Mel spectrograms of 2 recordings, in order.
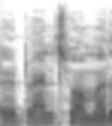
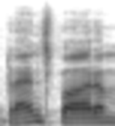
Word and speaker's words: transformer: ஸோ எலக்ட்ரிசிட்டியில் main important thing நமக்கு டிரான்ஸ்ஃபார்மர் தான். அண்ட் அட் the same time நம்ம வில்லேஜில் நீங்கள் கேள்விப்பட்டிருப்பீங்க, இதை வந்து எப்படி சொல்லுவாங்க அப்படின்னா டிரான்ஸ்பாரம் அப்படின்னு சொல்லுவாங்க. டிரான்ஸ் அப்படின்றத ப்ரொனவுன்ஸ் பண்ணுவாங்க, இந்த ஃபார்மர் அப்படின்றத பாரம் அப்படின்றாங்க. ஸோ டிரான்ஸ்ஃபார்மர், ஸோ கரண்ட்டை வந்து டிரான்ஸ்ஃபார்மர் பண்ணும்.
